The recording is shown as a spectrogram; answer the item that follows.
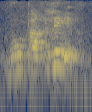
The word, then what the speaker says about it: vous parlez: add the ending EZ You don't pronounce z in the end of words but you pronounce the E in EZ Vous parlez = voparle And at the last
